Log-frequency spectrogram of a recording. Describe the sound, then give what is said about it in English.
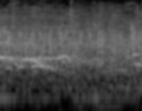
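Audience applause for a live band at a comedy show, a continuous, even patter of many hands clapping that holds a constant level throughout, moderately faint. “Isn't this band fantastic? Give them a round of applause, will you?”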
